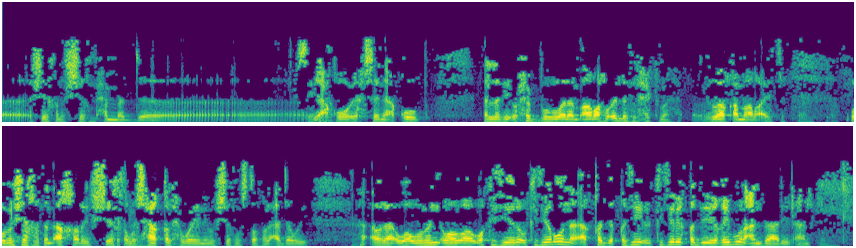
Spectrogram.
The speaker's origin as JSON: {"language": "Arabic", "country": "Saudi Arabia", "said": "ولاة الأمر عندنا في المملكة العربية السعودية"}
